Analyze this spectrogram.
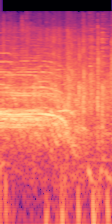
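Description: A crowd applauds and cheers loudly and steadily, with scattered claps and a high whoop or whistle that slides down in pitch partway through.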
